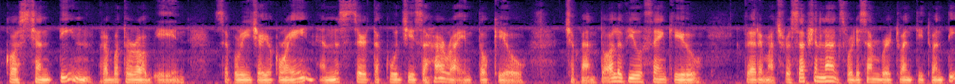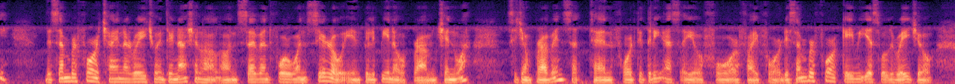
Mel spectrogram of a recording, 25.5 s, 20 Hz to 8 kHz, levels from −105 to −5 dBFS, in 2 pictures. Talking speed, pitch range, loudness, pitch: 110 wpm, 90-105 Hz, -22 LUFS, 95 Hz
